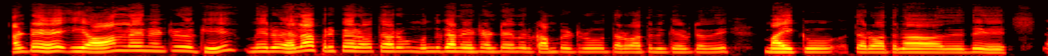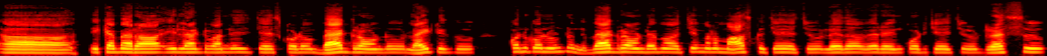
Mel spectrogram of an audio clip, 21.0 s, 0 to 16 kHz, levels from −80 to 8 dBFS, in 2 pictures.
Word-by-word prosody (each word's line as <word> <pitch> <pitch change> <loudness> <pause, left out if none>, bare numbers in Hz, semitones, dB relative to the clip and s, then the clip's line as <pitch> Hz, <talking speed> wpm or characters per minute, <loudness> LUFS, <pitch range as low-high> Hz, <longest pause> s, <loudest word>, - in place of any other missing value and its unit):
అంటే 220 +4 +2 0.4
ఈ - - -1 0.3
ఆన్‍లైన్ 270 +1 0
ఇంటర్వ్యూకి 240 -5 -2 0.4
మీరు 225 0 0 0.2
ఎలా 255 +7 +5 0.2
ప్రిపేర్ 245 0 0
అవుతారు? 230 0 0 0.2
ముందుగానే 225 +1 +2
ఏంటంటే 215 0 -3
మీరు 210 -1 -5
కంప్యూటరు, 205 +1 -3 0.2
తర్వాతన 195 0 -4
ఇంకేంటది 195 +1 -6 0.5
మైకు 195 0 +5 0.4
తర్వాతనా 190 0 0 0.5
అది 190 +1 -2 0.7
ఆహ్, 165 -2 +3 0.3
ఈ - - -2
కెమెరా 190 -2 +4 0.3
ఇలాంటివన్నీ 185 0 -2 0.2
చేసుకోవడం 180 0 -4 0.2
బ్యాక్‍గ్రౌండు, 180 -1 +3 0.2
లైటింగు 180 +2 -2 0.5
కొన్ని, 215 0 -3
కొన్ని 210 -1 -1
ఉంటుంది 210 -8 -8
బ్యాక్‍గ్రౌండేమో 195 0 +2
వచ్చి, 185 +3 -6
మనం 195 -1 -4
మాస్క్ 195 +2 +1
చేయొచ్చు 185 -1 -4 0.2
లేదా 180 +1 +1 0.2
వేరే 180 -1 -1
ఇంకోటి 180 0 -7
చేయొచ్చు 175 +1 -6 0.2
డ్రెస్సు. 185 +4 0
195 Hz, 105 wpm, -23 LUFS, 185-210 Hz, 0.7 s, ఎలా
